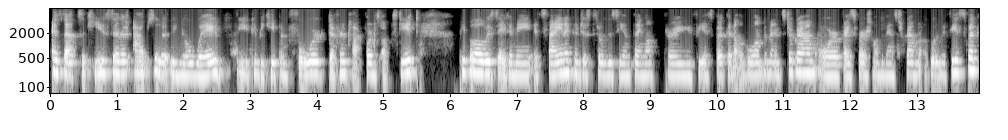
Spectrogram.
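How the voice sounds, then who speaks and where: This woman speaks very fast in a Northern Irish accent, her voice somewhat breathy. Her medium pitch stays monotone and flat. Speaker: business trainer. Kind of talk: recorded workshop presentation. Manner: frequent fillers (um).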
